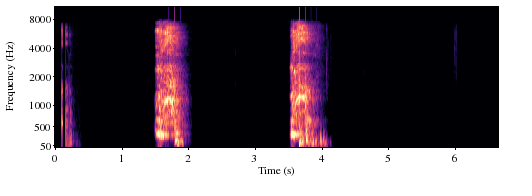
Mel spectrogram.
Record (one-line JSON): {"three_cough_length": "6.7 s", "three_cough_amplitude": 29869, "three_cough_signal_mean_std_ratio": 0.28, "survey_phase": "beta (2021-08-13 to 2022-03-07)", "age": "45-64", "gender": "Male", "wearing_mask": "No", "symptom_none": true, "smoker_status": "Never smoked", "respiratory_condition_asthma": false, "respiratory_condition_other": false, "recruitment_source": "REACT", "submission_delay": "1 day", "covid_test_result": "Negative", "covid_test_method": "RT-qPCR"}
